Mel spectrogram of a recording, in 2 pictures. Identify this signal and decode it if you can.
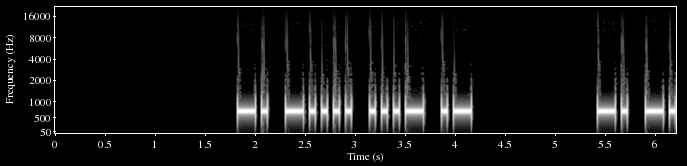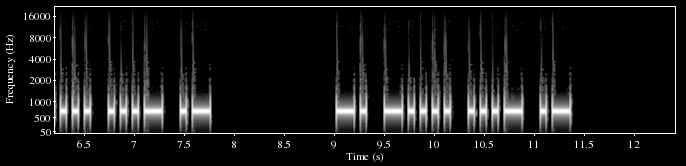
Morse code, heard as a keyed tone, about 20 wpm, 700 Hz. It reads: N6VA N6VA N6VA
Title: USA Call Signs - 4 Characters - Repeated 3x - 20wpm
